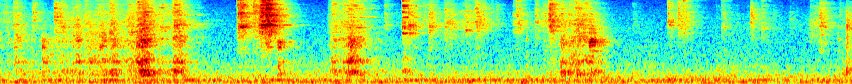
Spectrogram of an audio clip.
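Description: Metal pots and kitchen utensils clinking and clattering as they are handled and moved, in irregular knocks, the loudest about one and two seconds in.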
